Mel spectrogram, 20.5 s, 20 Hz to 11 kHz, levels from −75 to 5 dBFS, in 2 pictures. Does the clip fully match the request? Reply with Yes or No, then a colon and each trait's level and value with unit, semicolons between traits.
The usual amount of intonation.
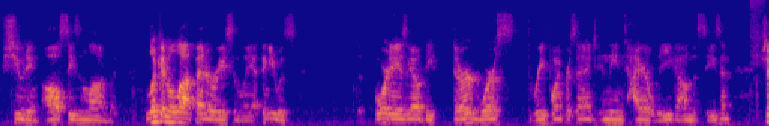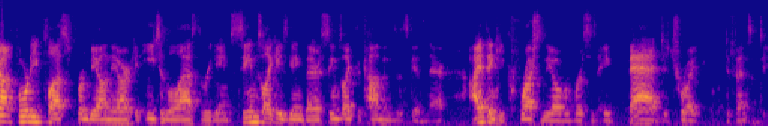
Yes: average, 3.0 semitones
